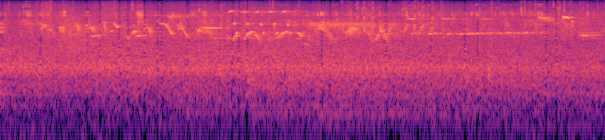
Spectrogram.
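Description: Birds chirping and singing: a string of quick sweeping chirps and a few held whistles, over steady background noise.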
